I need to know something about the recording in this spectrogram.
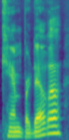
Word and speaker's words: Cambardella: We are in the Chamblee Chamber of Commerce offices, and we are talking today with Cambardella. Did I pronounce that right?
